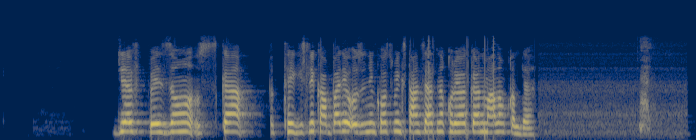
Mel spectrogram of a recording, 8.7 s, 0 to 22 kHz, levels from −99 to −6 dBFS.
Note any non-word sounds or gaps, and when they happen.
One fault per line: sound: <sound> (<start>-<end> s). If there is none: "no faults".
sound: bark (8.0-8.6 s)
